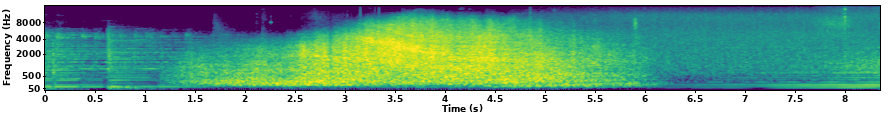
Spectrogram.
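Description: RAF BAE Hawk jet trainer flying past overhead: the jet noise of its Adour turbofan swells from about a second in, peaks around three to four seconds with a falling pitch, and fades away by six seconds.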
